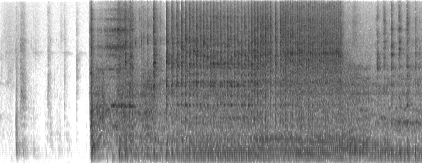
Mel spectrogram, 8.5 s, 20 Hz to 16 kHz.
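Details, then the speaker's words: Cub Cadet XT2 riding mower, MTD PowerMore fuel-injected V-twin, seat switch bypassed; short crank, then weak, labored, lumpy running. Spark plug unplug test shows only one cylinder firing. Engine running on one cylinder. "Again, definitely doesn't sound great. I've only done one thing to this and that was I've checked both cylinders to make sure it's firing on both cylinders and it is not. It's actually only running on one cylinder."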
